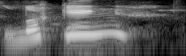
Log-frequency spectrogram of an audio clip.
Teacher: you emphasize the verb part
